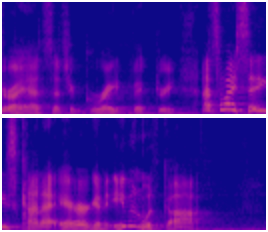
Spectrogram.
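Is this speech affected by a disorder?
No.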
